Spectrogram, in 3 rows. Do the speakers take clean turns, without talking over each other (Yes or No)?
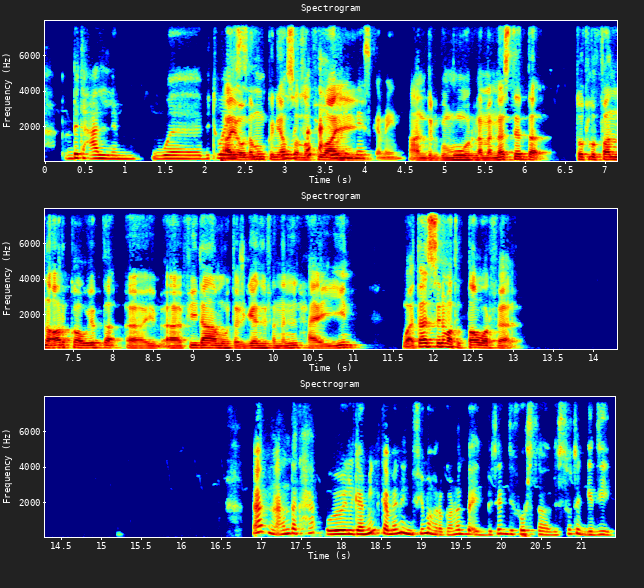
No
